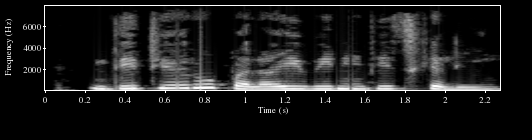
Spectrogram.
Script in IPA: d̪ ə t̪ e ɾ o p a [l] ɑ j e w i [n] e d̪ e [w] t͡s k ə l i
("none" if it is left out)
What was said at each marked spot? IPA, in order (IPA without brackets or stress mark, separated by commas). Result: l, n, none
